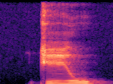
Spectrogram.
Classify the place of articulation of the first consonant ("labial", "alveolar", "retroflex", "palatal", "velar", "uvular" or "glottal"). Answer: velar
